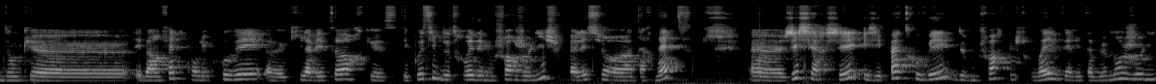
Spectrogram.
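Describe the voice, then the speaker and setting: A woman speaks at a fairly high pitch and a moderate pace. Her pitch varies in an ordinary way over noticeable background noise. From Brittany, France. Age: 20s. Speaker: small business founder. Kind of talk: casual interview. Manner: hesitant, many fillers.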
